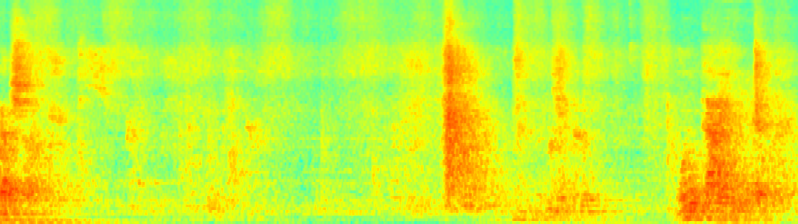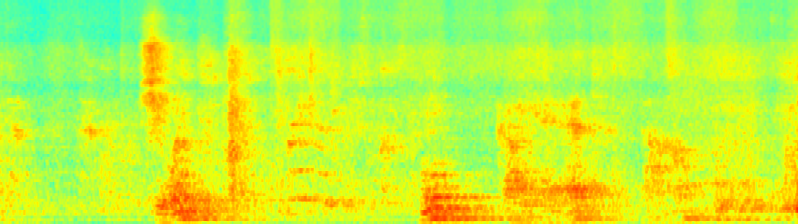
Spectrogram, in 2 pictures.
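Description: An elderly man speaks calmly and clearly, close by in an echoing room.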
